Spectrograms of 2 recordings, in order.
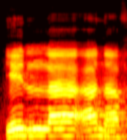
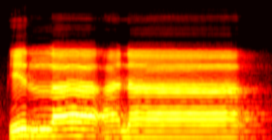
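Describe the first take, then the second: First: The final vowel is kept short. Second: The final vowel is held long. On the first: The reading continues without stopping. "ketika wasol" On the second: The reading stops on this word. "ketika wakof dibaca panjang dua harakat"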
